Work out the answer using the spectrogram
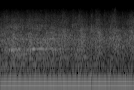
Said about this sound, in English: Hallelujah. Come on, let's clap our hands together in the house of God today. Praise God.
